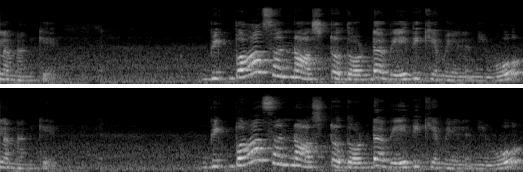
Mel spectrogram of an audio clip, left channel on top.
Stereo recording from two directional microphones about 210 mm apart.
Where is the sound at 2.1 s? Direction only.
10° left (ahead or behind).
